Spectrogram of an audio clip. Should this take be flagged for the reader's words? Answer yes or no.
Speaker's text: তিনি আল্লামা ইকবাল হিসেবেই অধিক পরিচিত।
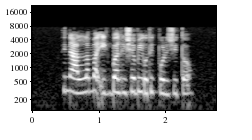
no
